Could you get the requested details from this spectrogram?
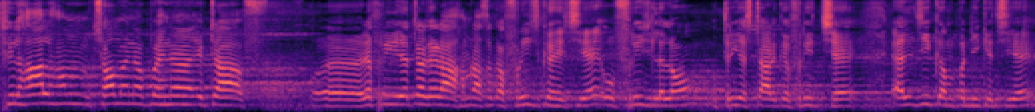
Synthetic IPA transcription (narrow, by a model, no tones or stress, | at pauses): pʰilɦalɦəmt͡ʃʰɔməinapəɦneek̚ʈa | ɾepʰɾieʈəɾd̪əɾaɦəmɾasəbkepʰɾid͡ʒkəɦɛt͡ʃʰijɛopʰɾid͡ʒlelɦõut̪ɾiesʈaɾkepʰɾid͡ʒt͡ʃʰɛ | eld͡ʒikəmpəniket͡ʃʰijɛ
